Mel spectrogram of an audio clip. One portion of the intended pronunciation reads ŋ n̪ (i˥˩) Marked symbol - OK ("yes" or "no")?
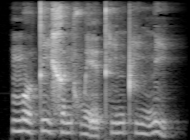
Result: yes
